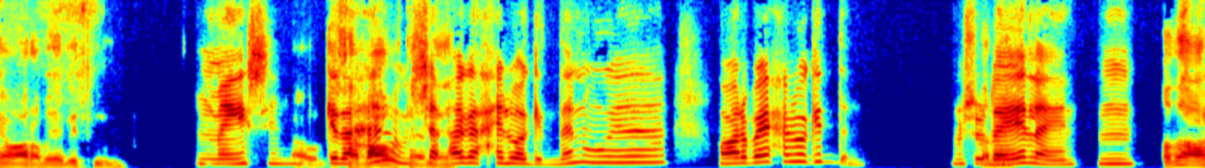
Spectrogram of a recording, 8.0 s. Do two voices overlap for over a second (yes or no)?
yes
